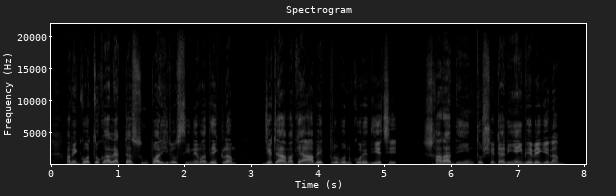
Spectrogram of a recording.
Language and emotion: Bengali, sad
